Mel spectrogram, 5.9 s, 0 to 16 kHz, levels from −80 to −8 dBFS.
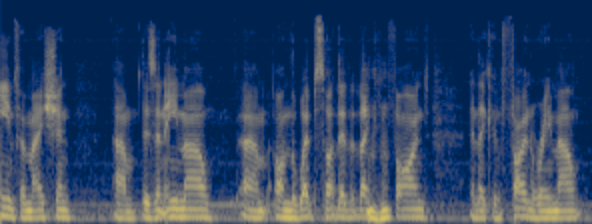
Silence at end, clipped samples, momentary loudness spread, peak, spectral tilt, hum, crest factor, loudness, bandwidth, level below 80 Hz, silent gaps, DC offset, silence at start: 0 s; under 0.1%; 8 LU; -14 dBFS; -6 dB/octave; none; 14 dB; -28 LUFS; 12.5 kHz; -52 dBFS; none; under 0.1%; 0 s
